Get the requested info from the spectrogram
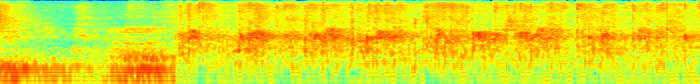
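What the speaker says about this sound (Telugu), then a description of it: "గట్టిగా చప్పట్లు కొట్టండి" A crowd of children and adults at a church vacation Bible school day bursts into sustained, dense applause that fills the room, following a brief spoken announcement.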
